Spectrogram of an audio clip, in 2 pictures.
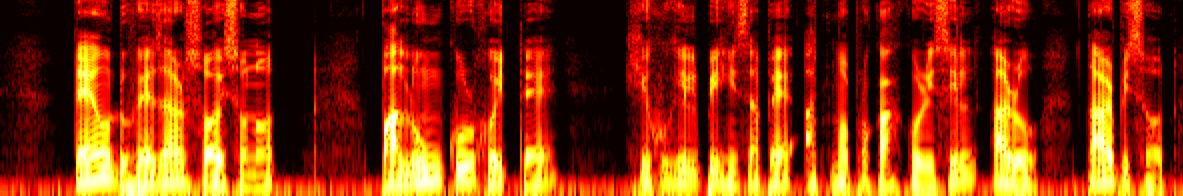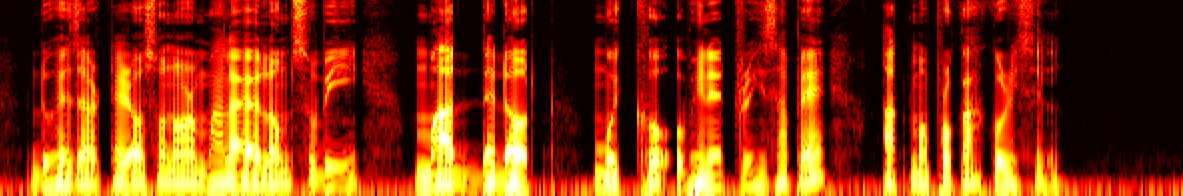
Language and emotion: Assamese, neutral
